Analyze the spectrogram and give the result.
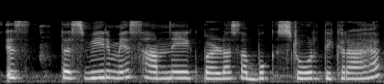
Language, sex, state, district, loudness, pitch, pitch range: Hindi, female, Jharkhand, Garhwa, -16 LUFS, 285 Hz, 275-300 Hz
